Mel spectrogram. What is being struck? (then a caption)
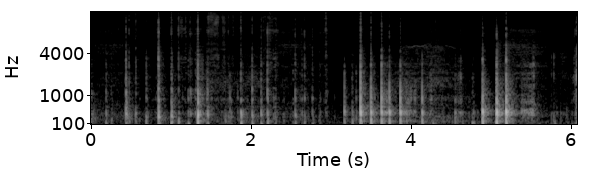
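Small cardboard box. A small, hollow, printed cardboard box for a Sony HDR-CX405 camcorder is held in one hand and tapped fast with the fingertips and nails of the other hand. About two dozen quick, dry, hollow taps with a low-mid tone near 465 Hz die away almost instantly. The taps come in two quiet bursts separated by a brief pause around the three-second mark.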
